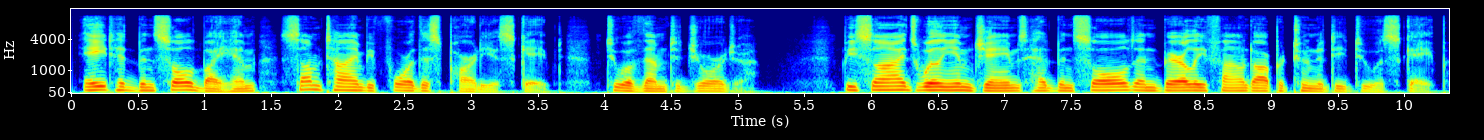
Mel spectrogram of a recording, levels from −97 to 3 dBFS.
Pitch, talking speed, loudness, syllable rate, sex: 115 Hz, 170 wpm, -20 LUFS, 4.9 syllables/s, male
